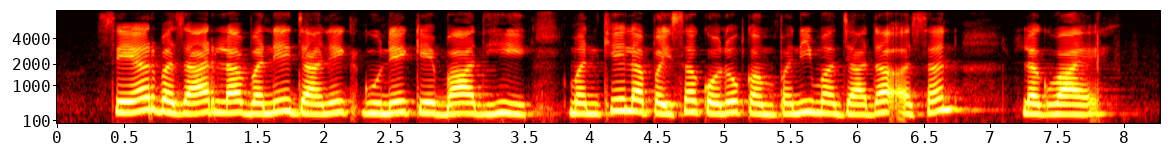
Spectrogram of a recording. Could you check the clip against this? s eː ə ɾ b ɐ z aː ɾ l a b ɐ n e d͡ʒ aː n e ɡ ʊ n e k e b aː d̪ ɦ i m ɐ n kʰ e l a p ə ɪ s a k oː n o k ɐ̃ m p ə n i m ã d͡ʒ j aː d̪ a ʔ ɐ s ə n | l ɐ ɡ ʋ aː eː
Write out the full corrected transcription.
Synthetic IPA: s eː ə ɾ b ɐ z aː ɾ l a b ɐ n e d͡ʒ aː n e ɡ ʊ n e k e b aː d̪ ɦ i m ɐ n kʰ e l a p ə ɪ s a k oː n o k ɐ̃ m p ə n i m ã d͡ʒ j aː d̪ a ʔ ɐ s ə n | l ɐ ɡ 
